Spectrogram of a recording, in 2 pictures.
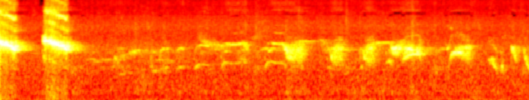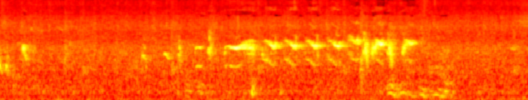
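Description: A caged bird chirps and twitters softly.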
